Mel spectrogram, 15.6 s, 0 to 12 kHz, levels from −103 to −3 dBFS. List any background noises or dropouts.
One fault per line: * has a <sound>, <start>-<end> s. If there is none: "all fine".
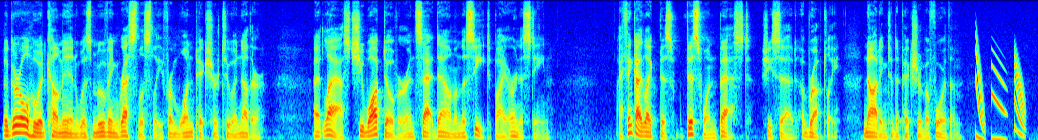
* has a chirp, 14.6-15.4 s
